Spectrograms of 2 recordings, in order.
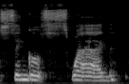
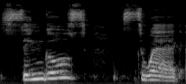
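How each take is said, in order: First: Said in the usual way. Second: "singles swag" said slowly, working to sound the S at the end of "singles"; effort on the S. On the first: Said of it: "I can never say it to where that S". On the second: Shown as a demonstration. Trying to say her box name with the S, slow careful stress. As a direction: stretch "singles swag" out and push out the final S of "singles". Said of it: "I can never say it to where that S comes out".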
